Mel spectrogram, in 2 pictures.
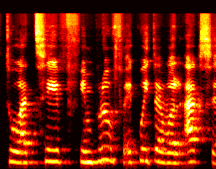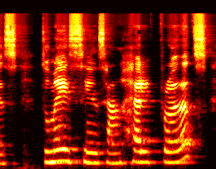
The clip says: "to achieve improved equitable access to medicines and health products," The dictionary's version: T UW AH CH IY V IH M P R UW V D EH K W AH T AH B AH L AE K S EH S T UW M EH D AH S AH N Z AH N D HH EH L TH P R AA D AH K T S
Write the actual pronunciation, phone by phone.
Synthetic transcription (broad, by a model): T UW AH CH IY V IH M P R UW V EH K W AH T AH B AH L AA K S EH S T UW M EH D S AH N S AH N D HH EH L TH P R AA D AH K T S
